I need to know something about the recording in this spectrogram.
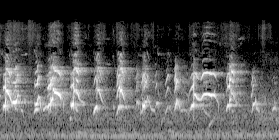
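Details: Nine-week-old female puppy yapping steadily, short high-pitched barks with a whiny bend, about two per second throughout, each bark sharp and slightly rising then falling, with a soft low hum in the background.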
